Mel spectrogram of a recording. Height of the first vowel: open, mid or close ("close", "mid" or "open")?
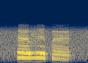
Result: mid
